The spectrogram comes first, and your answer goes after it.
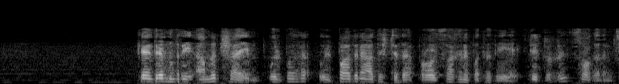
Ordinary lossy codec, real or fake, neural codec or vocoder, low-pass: none; fake; vocoder, 44.1 kHz, 128 mel bands, Pupu-Vocoder; 5.4 kHz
